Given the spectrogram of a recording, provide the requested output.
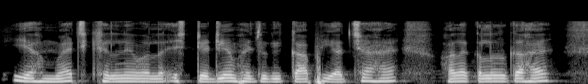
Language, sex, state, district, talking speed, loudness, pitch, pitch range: Hindi, male, Jharkhand, Palamu, 165 wpm, -14 LUFS, 140 Hz, 135-150 Hz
